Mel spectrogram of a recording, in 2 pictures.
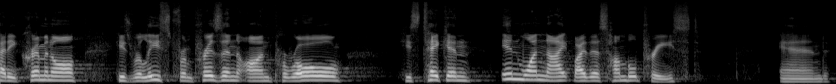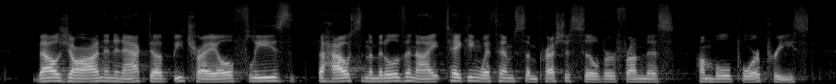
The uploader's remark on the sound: Message Preached at Valley Creek Church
